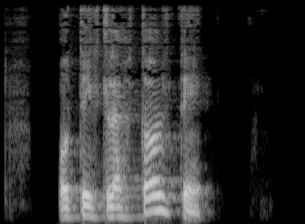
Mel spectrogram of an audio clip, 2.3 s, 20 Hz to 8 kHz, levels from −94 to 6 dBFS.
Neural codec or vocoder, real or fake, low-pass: none; real; 7.2 kHz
